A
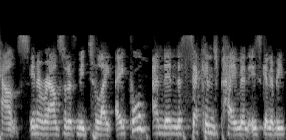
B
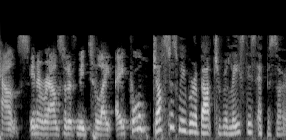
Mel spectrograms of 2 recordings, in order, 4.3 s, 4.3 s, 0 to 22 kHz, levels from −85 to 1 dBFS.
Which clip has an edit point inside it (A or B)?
B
